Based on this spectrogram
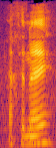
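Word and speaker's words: Athénée: The Plaza Athene. Is that how you pronounce A- it? Athene. – Athenay.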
